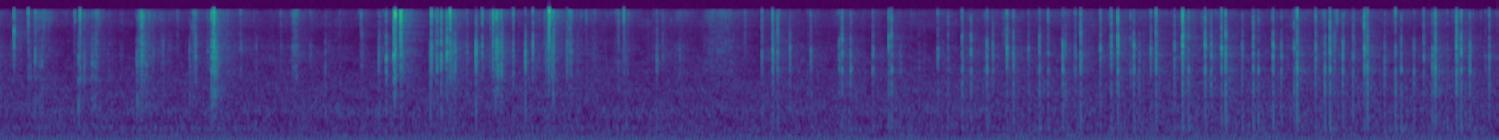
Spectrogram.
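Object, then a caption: Small bar of soap. A small, solid green bar of soap is tapped and scratched with long nails. The result is a quiet series of short, bright clicks and scratchy crinkles over a steady low hum.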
